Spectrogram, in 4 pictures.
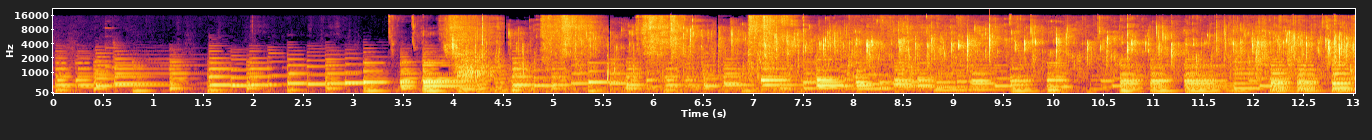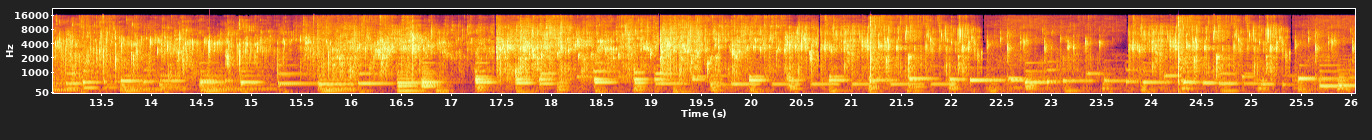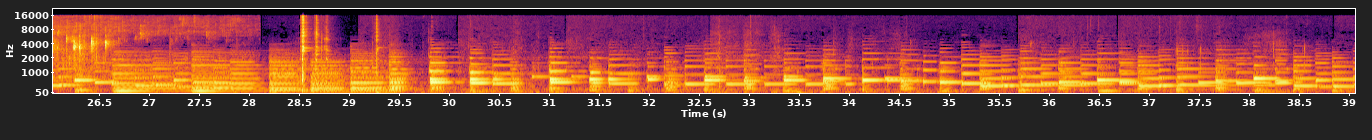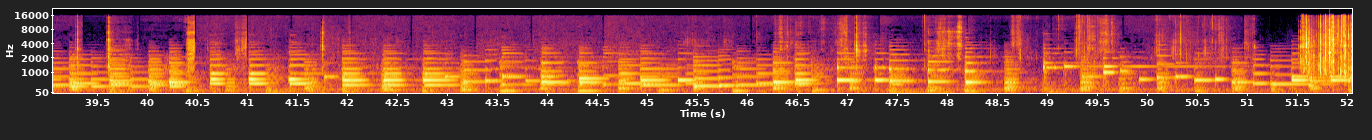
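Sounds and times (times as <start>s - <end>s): background music: 0.0s - 52.0s
chicken deep-frying in oil: 3.6s - 28.1s, 51.5s - 52.0s.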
